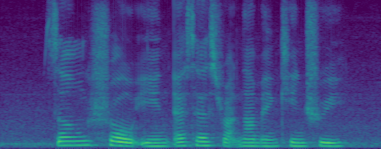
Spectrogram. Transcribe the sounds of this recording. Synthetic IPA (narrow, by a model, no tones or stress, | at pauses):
zãŋʃoʔĩnɛsɛsɹa̰ʔ̚nãmɛ̃nkʰẽntʰɹi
